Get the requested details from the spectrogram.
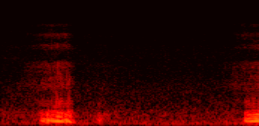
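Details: Low, rumbling inhaled snores about every three seconds with a soft snort between, from a subject labeled only "german" (species or identity unclear); snoring.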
